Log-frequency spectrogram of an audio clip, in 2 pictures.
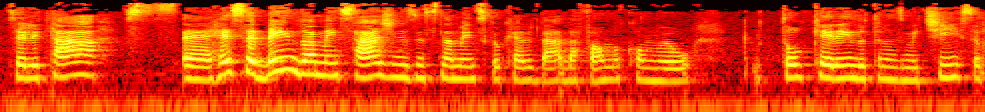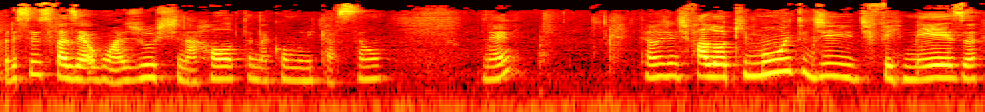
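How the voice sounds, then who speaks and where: A Brazilian woman, a mother and parenting educator, talking earnestly and emphatically to viewers on a live stream and often checking in with a quick question. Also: mid-range voice, fairly even intonation. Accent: Brazilian Portuguese.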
